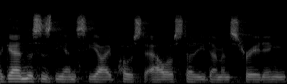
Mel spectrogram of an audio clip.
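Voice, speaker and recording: A man speaks at a fairly quick pace in a medium pitch. His intonation stays monotone and flat. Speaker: physician researcher giving a conference talk. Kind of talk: conference lecture. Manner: fast.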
